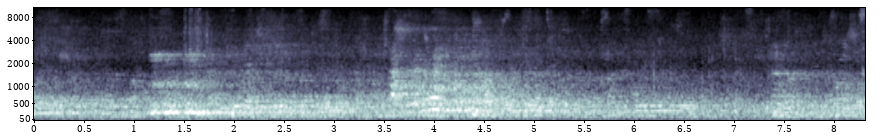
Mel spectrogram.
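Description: A man speaks quietly up close.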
